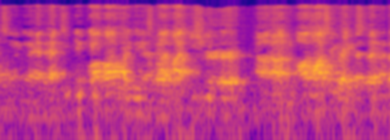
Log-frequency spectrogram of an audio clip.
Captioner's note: distorted speech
